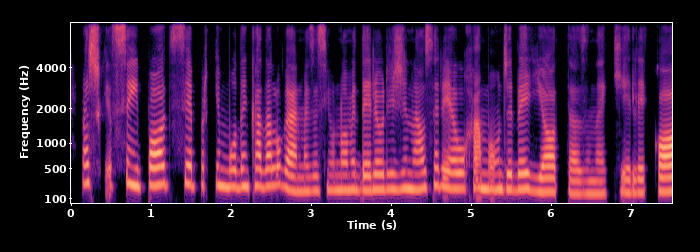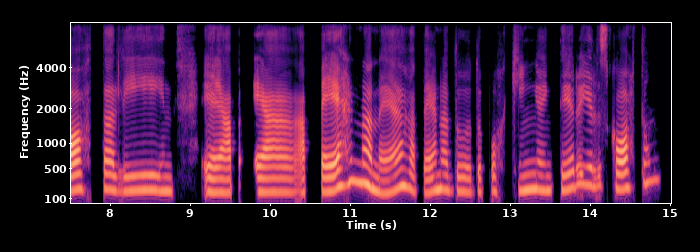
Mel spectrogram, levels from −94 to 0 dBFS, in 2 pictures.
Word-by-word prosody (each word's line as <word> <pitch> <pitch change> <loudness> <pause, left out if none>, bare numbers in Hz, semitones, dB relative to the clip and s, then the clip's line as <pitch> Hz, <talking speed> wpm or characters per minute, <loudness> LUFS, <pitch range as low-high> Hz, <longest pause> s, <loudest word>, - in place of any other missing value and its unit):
Acho 285 0 -1
que - - -9
sim, 265 -5 0
pode 260 +2 +3
ser 280 -2 -2
porque 260 +1 -10
muda 245 -1 -1
em 245 - -1
cada 250 0 0
lugar, 235 -7 +1
mas, 185 +1 -6
assim, 195 +2 -7
o - - -6
nome 200 0 -2
dele 200 +1 -1
original 210 +1 -1
seria 235 -2 -1
o 220 - +1
jamón 215 -1 -1
de 210 0 -1
Bellotas. 180 -6 -1
né 160 0 -6
que - - -10
ele 170 0 -3
corta 200 +3 +5
ali, 195 +1 -1 0.5
é 175 -1 +2
a 170 0 +3 0.3
é 180 0 +4
a 175 -1 +2 0.2
perna, 250 +9 +4
né, 180 +2 0 0.2
a 190 - -3
perna 190 +4 -1
do 185 -2 -4
do 175 +1 -6
porquinho 195 +3 -4
inteiro 200 +1 -3
e 135 -1 -2
eles 130 0 -4
cortam, 230 +10 +1
205 Hz, 165 wpm, -22 LUFS, 185-230 Hz, 0.5 s, corta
